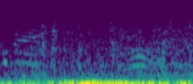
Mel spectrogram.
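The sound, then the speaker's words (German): Wind and water at a small harbour where children sail small dinghies, a steady low rumble with gusting wind noise across the microphone and faint voices now and then. “Auf dem Wasser übt eine Gruppe von Kindern das Segeln in kleinen Jollen.”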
